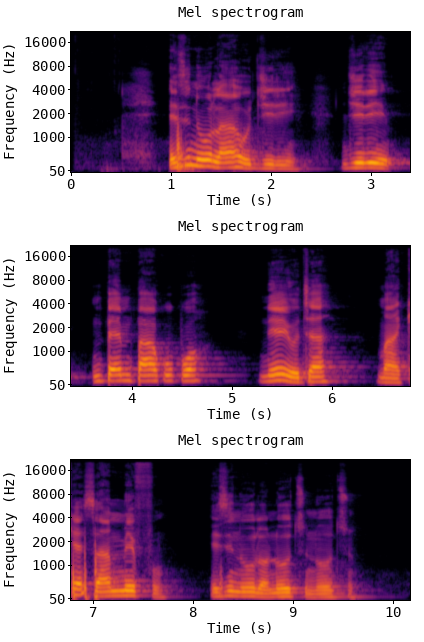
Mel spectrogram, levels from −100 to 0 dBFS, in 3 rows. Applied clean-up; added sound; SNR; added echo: none; none; none; none.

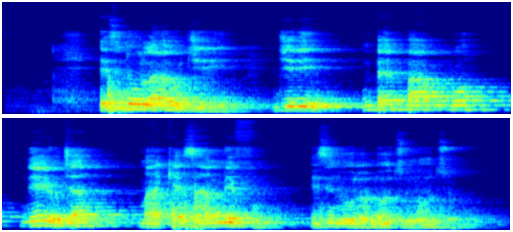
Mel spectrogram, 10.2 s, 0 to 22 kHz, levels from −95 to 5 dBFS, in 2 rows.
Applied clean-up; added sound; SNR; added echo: none; none; none; reverberation time 0.9 s.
